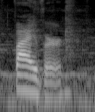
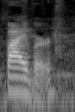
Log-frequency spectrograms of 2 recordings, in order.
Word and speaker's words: Fiverr: It's called Fiverr. Yes, I said it right. Fiverr.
